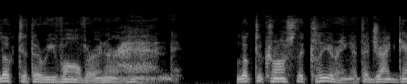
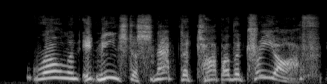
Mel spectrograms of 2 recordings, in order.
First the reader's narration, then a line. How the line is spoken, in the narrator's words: he roared at her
